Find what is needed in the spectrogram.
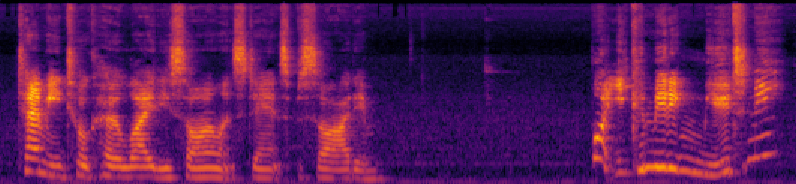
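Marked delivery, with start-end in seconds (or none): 3.9-5.2 a high, shocked outburst; horrified. A narrator's reading. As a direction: recoil at the idea of betrayal. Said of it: "looked around horrified".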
